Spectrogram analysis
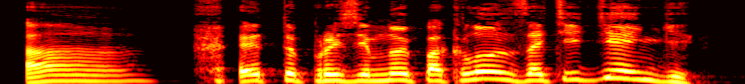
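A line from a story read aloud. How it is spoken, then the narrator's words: Bitter laugh. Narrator (Russian): подхватила, горько рассмеявшись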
